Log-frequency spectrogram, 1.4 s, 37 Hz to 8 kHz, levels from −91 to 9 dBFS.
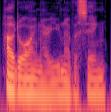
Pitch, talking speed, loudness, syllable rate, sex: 90 Hz, 300 wpm, -18 LUFS, 6.6 syllables/s, male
